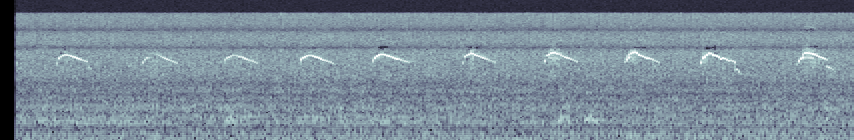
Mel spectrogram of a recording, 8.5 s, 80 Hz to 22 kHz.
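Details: Black-headed gull fledgling begging for food from an adult at Dojlidy, Białystok, Poland, on 27 July 2024: thin, high whistled notes, each rising then slurring down, repeated about every 0.8 seconds, ten in a row over steady low background rumble.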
